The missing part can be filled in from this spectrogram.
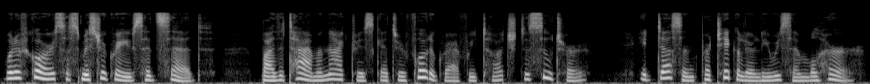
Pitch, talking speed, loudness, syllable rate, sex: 210 Hz, 170 wpm, -19 LUFS, 5.0 syllables/s, female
